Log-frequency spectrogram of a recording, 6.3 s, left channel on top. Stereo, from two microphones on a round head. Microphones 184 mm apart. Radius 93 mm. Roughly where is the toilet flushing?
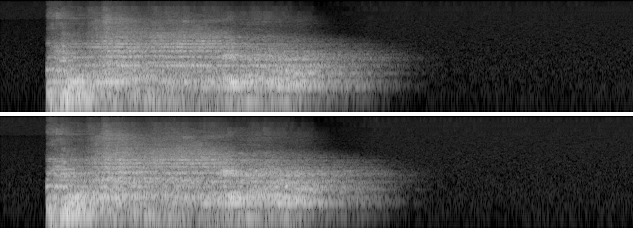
Centre.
